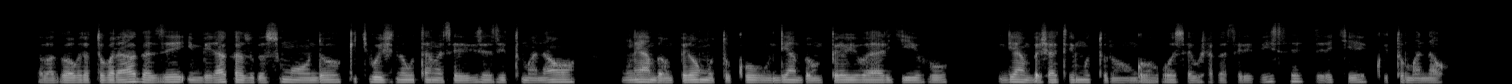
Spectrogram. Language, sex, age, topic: Kinyarwanda, male, 18-24, finance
